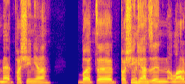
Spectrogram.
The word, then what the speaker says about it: Pashinyan: So, what do you think happens to the Armenian Prime Minister, if I pronounce his name correctly, Nikol Pashinyan? – Pashinyan, mm-hmm.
